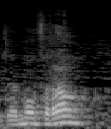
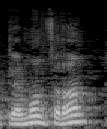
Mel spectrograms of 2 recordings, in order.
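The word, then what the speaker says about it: Clermont-Ferrand: Clermont Ferrand le ganó 27-13. – Ah, me gustó, me gustó esa pronunciación. – Vendría a ser Clermont Ferrand.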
